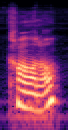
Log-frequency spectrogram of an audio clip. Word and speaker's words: colonel: Army lieutenant, colonel. Did I say it right? Colonel. Colonel. Think kernel of corn.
